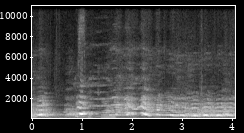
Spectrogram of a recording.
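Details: A pile of big puppies, Roxy's litter in kennel 621, give drawn-out wavering whines and howl-like cries, several voices overlapping continuously, with faint human murmurs.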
